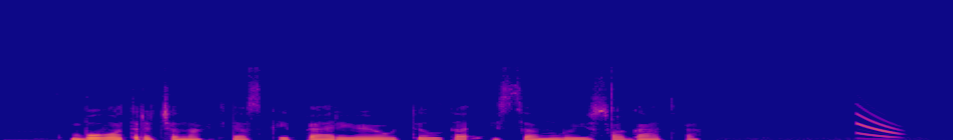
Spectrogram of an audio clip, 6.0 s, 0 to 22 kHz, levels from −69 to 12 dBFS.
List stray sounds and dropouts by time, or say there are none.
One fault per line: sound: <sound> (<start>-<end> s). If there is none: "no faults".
sound: dropout (1.4-1.5 s)
sound: chirp (5.3-5.7 s)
